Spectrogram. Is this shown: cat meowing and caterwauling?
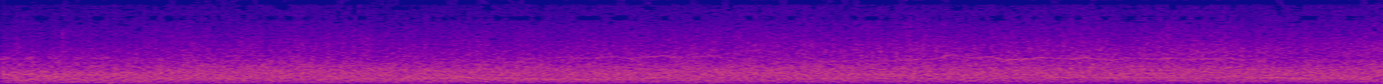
no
